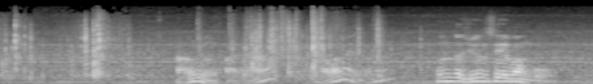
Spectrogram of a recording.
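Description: Paper rustles as it is unfolded.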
